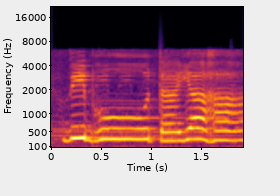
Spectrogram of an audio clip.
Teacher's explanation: ಭೂ ಇಲ್ಲಿ ಮಹಾಪ್ರಾಣ ದೀರ್ಘ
